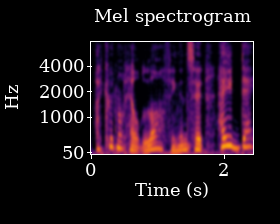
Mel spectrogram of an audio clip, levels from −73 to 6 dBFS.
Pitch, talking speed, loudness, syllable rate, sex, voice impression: 155 Hz, 220 wpm, -19 LUFS, 4.8 syllables/s, male, masculine, adult-like, tensed, powerful, slightly halting, slightly raspy, mature, unique, wild, lively, strict, intense, slightly sharp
